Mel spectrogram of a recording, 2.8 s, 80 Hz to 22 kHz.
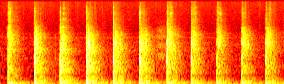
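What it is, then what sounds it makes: Running shoe with a loud, knocking sole. Footsteps in an Adidas Supernova Prima running shoe with a foam sole give eleven evenly spaced, sharp knocks, each with a low thud and a brief click that dies away quickly. The knock is louder and sharper than the Ultraboost 5X, loud like high heels, which is noted as a flaw of this shoe.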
